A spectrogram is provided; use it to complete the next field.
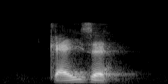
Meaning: nominative/accusative/genitive plural of Gleis
- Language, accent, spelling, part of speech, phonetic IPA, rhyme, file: German, Austria, Gleise, noun, [ˈɡlaɪ̯zə], -aɪ̯zə, De-at-Gleise.ogg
